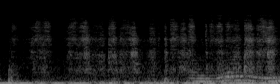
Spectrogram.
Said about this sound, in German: Im Tausch gegen, ich schreibe das mal in grün, weil das so wichtig ist, im Tausch gegen Value Content.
